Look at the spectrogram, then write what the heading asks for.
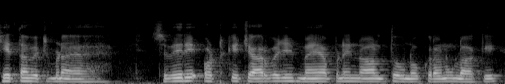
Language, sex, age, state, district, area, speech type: Punjabi, male, 30-45, Punjab, Fatehgarh Sahib, rural, spontaneous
